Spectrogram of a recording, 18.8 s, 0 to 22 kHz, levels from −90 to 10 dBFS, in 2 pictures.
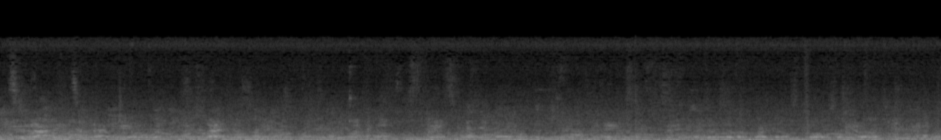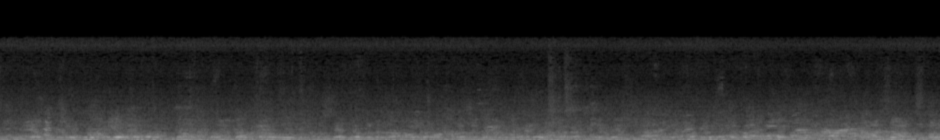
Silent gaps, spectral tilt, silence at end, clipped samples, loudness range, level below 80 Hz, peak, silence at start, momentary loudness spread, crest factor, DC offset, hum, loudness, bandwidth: none; -5.5 dB/octave; 0 s; under 0.1%; 3 LU; -62 dBFS; -20 dBFS; 0 s; 5 LU; 18 dB; under 0.1%; none; -38 LUFS; 16.5 kHz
